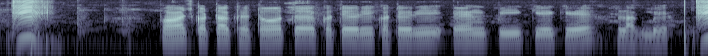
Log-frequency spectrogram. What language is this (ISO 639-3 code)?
mag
